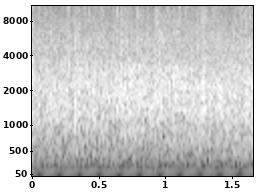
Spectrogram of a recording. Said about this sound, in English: Clap your hands to the Lord today.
